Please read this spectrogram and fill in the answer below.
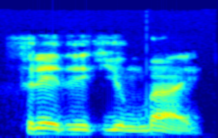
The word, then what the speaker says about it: Fredrik Ljungberg: Fredrik Ljungberg.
